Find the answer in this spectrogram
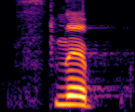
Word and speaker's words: SNP: इसको हम प्रोनाउंस करते हैं स्नेप, ठीक है, इसको हम स्नेप बोलते हैं, स्नेप है।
